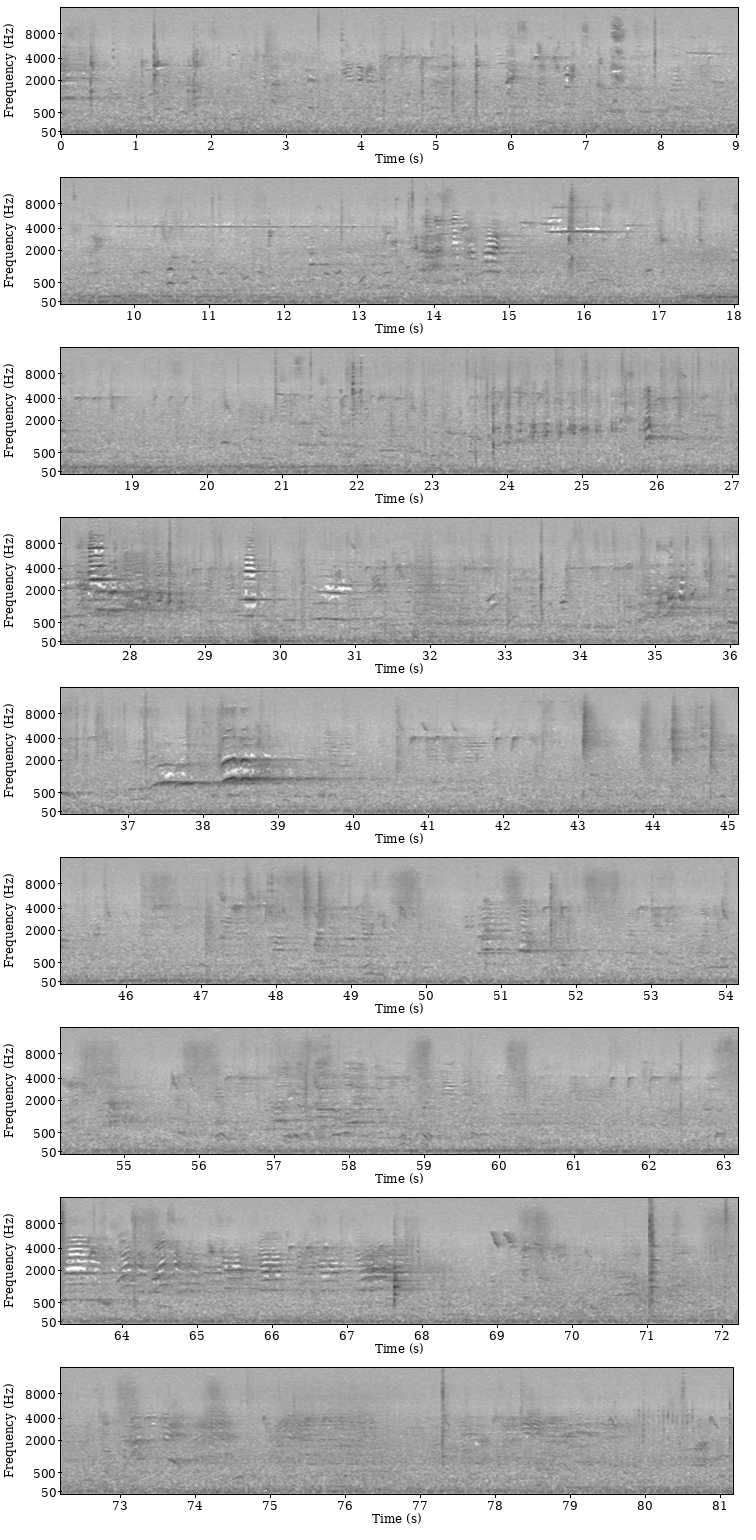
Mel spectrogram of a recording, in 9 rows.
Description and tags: Atmosphere in the square yard between four buildings. Two of them 9 floors high and others 5 floors high. Sounds of children and trees on the wind and city noise and janitor sweeping leaves and creaking swings.
Recorded 2012-10-01 01:05 pm.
